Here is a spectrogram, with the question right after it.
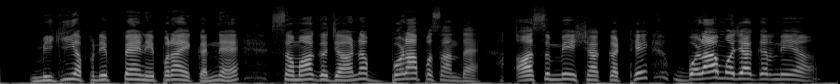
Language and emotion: Dogri, happy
